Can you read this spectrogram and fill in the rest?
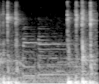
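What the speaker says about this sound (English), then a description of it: "Oops, I must have typed it wrong." Close, crisp keystrokes on a computer keyboard tap out a password in a quick, irregular burst of clicks.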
